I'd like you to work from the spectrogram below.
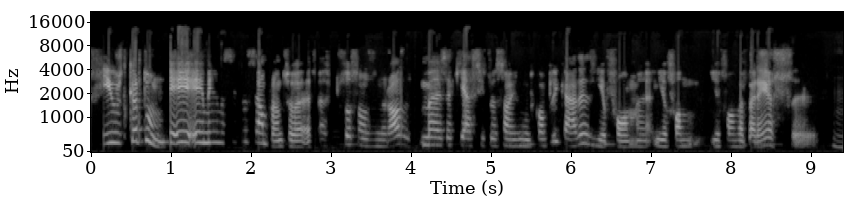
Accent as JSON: {"language": "Portuguese", "town": "Ericeira", "region": "Lisbon", "country": "Portugal", "tie": "born or raised there", "also_born_or_lived": "Italy / Kenya", "moved": "as an adult", "lives_now": "Wau, South Sudan", "said": "é a minha terra natal. Sou, sou natural da Iriceira"}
